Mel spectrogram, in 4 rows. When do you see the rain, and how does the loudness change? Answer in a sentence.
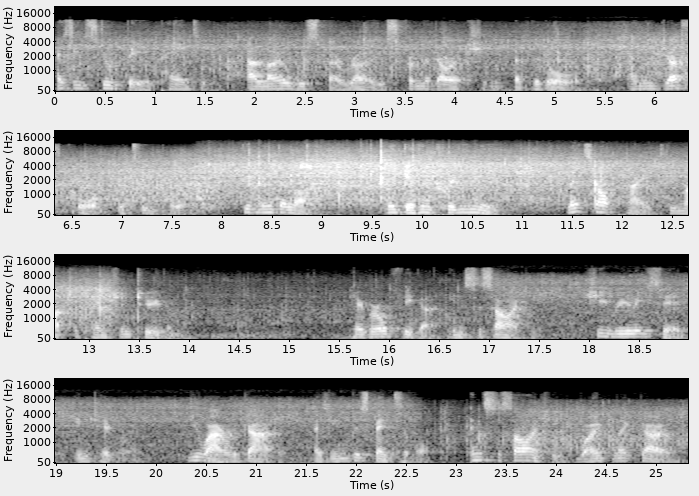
You can hear the rain from 0.0 to 25.2 s, getting louder then quieter.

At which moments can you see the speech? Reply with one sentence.
You can hear the speech from 0.0 to 14.0 s and from 15.6 to 25.2 s.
